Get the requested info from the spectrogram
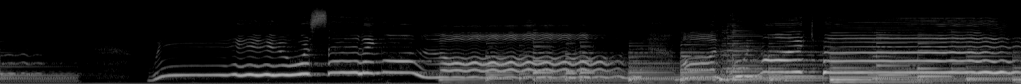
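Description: Soprano singing with wide vibrato over a plucked guitar. A held note fades out within the first second; after a short pause the voice swoops up into a new phrase, and the guitar's bass notes come back in about four seconds in.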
